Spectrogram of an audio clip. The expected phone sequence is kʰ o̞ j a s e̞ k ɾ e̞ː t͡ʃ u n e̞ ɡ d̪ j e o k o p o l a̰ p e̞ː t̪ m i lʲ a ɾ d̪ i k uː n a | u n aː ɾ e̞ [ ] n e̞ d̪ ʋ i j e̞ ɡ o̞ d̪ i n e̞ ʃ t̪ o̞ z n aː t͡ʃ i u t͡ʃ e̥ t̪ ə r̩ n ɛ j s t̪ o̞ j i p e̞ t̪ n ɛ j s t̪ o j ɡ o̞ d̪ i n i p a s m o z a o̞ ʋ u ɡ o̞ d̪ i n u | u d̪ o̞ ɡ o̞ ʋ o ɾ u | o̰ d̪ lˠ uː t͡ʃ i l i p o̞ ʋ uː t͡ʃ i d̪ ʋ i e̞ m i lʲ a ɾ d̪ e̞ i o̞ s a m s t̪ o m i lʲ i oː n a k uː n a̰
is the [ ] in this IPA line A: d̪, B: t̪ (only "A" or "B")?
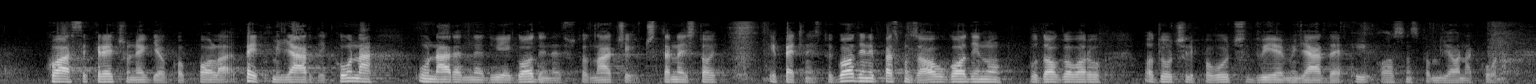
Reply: A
